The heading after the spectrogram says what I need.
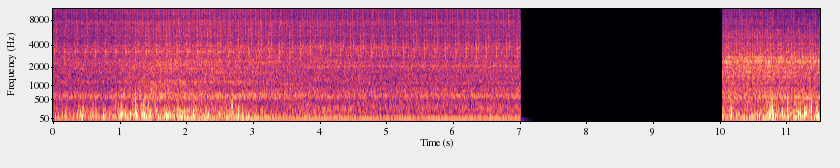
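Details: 1995 Volvo 940 after water pump repair, original thermal-clutch fan refitted: steady, even idle with a smooth regular beat and no knocks, squeals or grinding; normal idle.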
